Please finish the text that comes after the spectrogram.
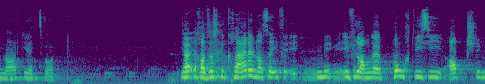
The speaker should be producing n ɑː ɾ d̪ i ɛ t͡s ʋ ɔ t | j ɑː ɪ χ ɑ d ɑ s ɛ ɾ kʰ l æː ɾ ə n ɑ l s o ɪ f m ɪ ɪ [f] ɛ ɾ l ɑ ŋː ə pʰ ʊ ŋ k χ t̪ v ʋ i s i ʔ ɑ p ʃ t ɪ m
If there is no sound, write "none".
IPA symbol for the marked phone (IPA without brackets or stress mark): f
